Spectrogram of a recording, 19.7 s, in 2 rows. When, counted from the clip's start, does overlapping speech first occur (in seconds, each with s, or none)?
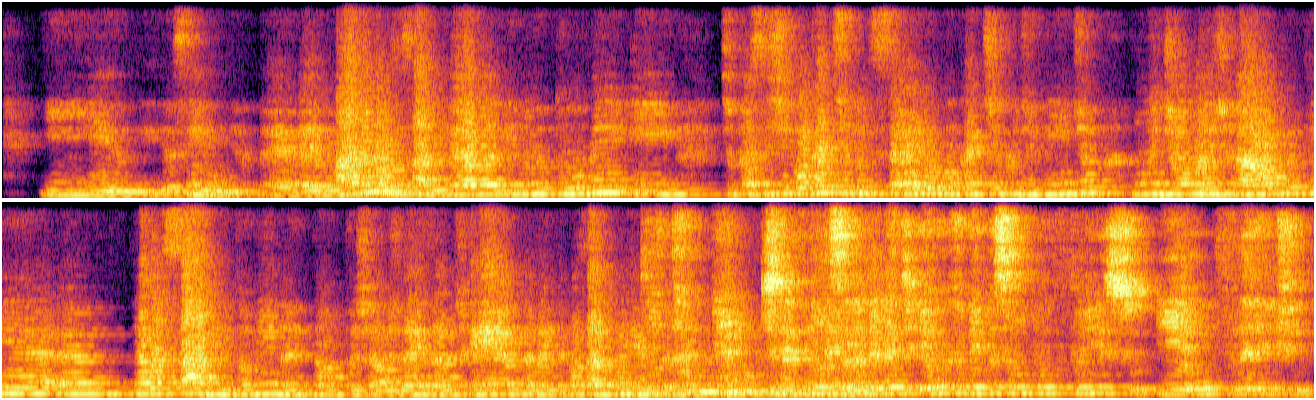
14.6 s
